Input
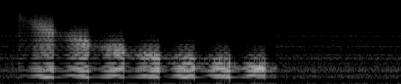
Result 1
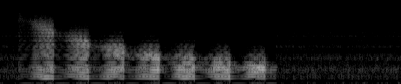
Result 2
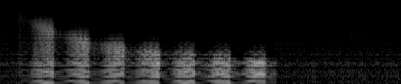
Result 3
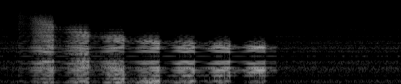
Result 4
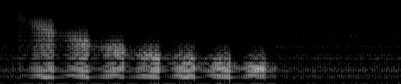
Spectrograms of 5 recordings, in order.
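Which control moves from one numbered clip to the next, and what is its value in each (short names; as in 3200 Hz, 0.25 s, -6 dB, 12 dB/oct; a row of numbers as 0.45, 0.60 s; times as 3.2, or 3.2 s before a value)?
ring modulator, frequency: 57, 260, 1400, 21 Hz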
